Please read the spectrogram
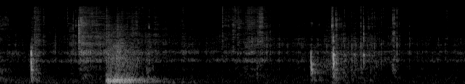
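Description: Wooden spoon stirring frozen berries in a stainless steel saucepan: scattered light clicks and knocks of spoon and berries against the pot, with a brief louder rush of noise about a second in.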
